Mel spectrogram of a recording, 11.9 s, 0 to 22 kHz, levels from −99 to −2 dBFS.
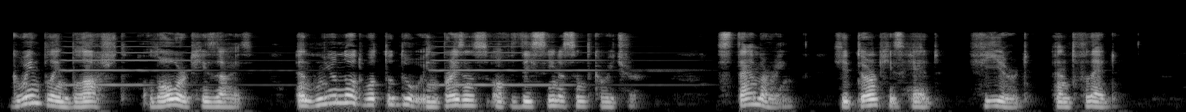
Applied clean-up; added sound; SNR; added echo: classical method WPE with log-MMSE.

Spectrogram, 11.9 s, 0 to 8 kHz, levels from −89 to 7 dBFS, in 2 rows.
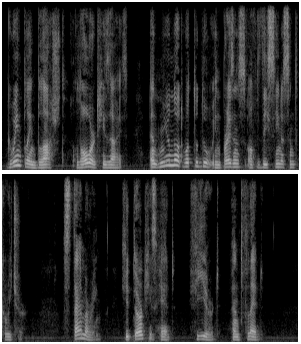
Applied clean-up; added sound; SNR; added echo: none; none; none; none.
